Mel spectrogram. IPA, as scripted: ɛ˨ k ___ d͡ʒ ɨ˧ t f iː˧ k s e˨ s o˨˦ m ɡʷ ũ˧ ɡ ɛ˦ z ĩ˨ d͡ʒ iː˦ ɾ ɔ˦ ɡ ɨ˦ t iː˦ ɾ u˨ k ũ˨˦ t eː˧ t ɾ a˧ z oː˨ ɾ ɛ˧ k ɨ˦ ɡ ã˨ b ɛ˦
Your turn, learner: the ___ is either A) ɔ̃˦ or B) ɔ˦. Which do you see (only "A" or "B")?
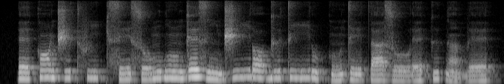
A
